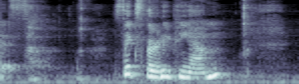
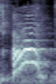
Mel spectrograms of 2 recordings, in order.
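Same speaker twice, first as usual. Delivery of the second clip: sudden shrill burn yelp; sharp high yelp of pain; 3 dB louder than usual. Real, not acted. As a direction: cry out at a burning mouthful. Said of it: "Hot, hot".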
